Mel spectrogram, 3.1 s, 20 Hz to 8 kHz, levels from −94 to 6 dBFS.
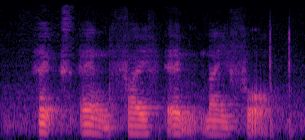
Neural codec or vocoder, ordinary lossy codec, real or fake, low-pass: none; Opus, 32 kbps; real; 7.2 kHz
